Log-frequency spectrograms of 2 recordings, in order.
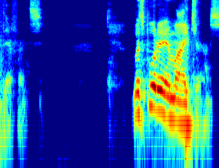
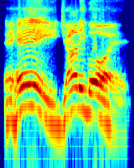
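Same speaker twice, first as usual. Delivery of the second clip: loud cheery greeting; 3 semitones higher, 6 dB louder, slower than usual. Acted. Ellis greets hero over radio.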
